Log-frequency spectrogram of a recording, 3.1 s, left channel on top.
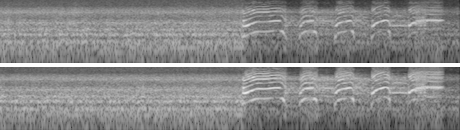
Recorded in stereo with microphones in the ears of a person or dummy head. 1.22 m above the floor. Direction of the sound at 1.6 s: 35° right (ahead or behind).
